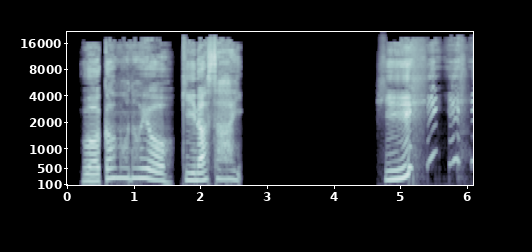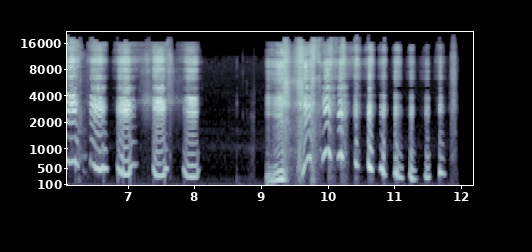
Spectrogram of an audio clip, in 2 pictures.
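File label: japanese female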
